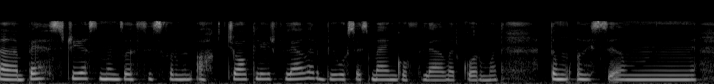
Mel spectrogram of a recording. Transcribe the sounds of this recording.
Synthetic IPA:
besʈɾijɐsnɐnzɐsisʲkoɾmɐnɐhkt͡ʃɔːkleʈfleːʋɐɾbiosʲɐsʲmɛːŋɡoflʲaːʋɐɾkoɾmɐnt̪ɨməsʲ

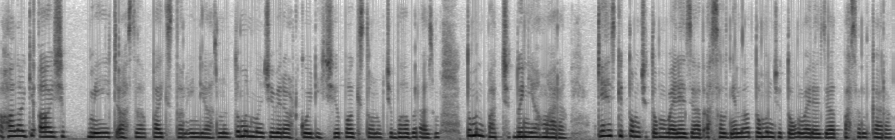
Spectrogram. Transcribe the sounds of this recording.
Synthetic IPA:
haːlãːkiʔaːt͡ʃʰi | mẽːt͡ʃaːsaːpaːki̥st̪aːniɳɖijaːzmɐzt̪umɐnmɐt͡ʃʰiʋeɾaːʈʰkoːɖit͡ʃʰipaːki̥st̪aːnoːkt͡ʃʰibɐɦbɐɾaːzɐmt̪umɐnbaːt̪̚t͡ʃʰid̪unijaːmaːɾãː | kʲẽɦizʲkit̪omt͡ʃʰi̥t̪omʋaːɾʲjaːzʲjaːd̪ɐsɐlɡʲẽnd̪aːt̪omɐnt͡ʃʰit̪omʋaːɾʲjaːzʲjaːd̪̚pɐsɐnd̪kɐɾãː

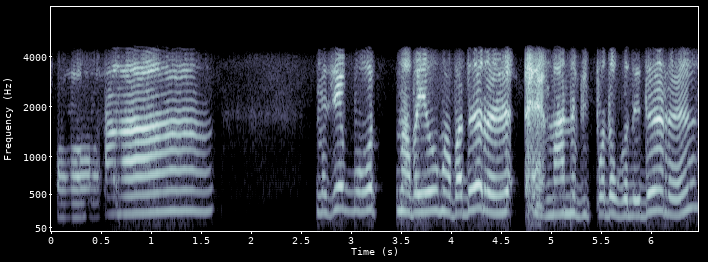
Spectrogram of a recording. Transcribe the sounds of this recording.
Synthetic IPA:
oaa | mad͡ʒebot̚mabajowmabadɯaɾɯmanɯbipodawɡɯnɯdɯaɾɯ

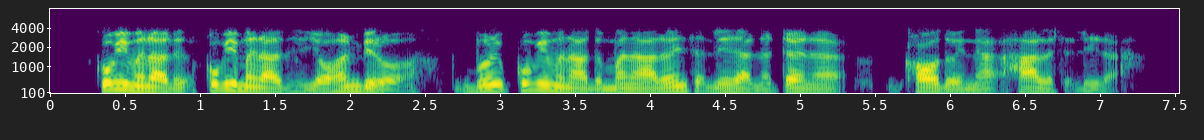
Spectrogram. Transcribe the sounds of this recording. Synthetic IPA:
kubimɐnadukubimɐnadusijɔwɦɐnbiɾɔ̰ | bkubimɐnadumɐnadɔjnsɐt̚liɾanɐtɐɾnɐ | kʰawdɔjnɐ̰halɐsɐ̰t̚liɾa̰

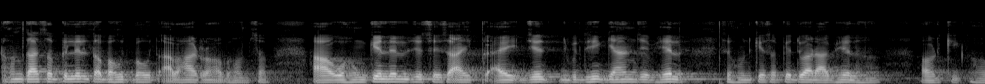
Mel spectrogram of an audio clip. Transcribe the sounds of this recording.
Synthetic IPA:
ɦʊnkasəb̚ʱkelelt̪ɔbəɦut̪̚bəɦut̪a̰bʱaɾɾəɦə̰bɦəmsəb | a̰oɦunkeleld͡ʒesesa̰ika̰d͡ʒebʊd̪ʱːiɡjand͡ʒebʱelseɦʊnkesəb̚ked̪waɾabʱelɦɛ̃ | ɔːɾkikəɦə

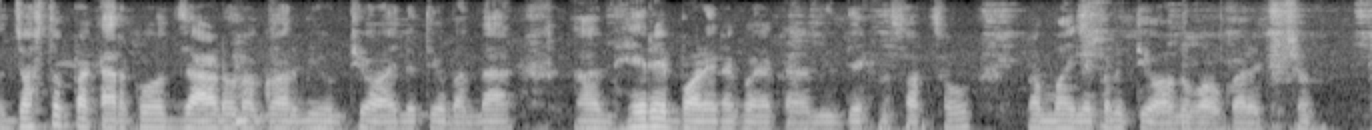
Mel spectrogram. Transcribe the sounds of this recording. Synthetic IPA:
d͡zʌst̪oprʌkarkod͡zaɽoɾʌɡʌrmiɦunt̪ʰijoʌilet̪jobʱʌnd̪ad̪ʱeɾejbʌɽeɾʌɡʌekoɦamid̪ekʰnʌsʌk̚t͡sʰʌw̃rʌmʌjlepʌnit̪joʌnubʱʌbɡʌɾeko̥t͡sʰʌw

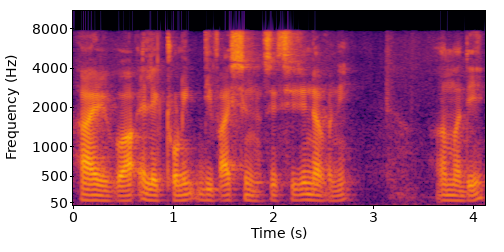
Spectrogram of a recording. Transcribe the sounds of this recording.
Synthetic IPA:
hajɾibɐʔilek̚tɾonik̚dibʰʱajsːiŋɐsisizinːɐbɐni | ɐ̰mɐdi

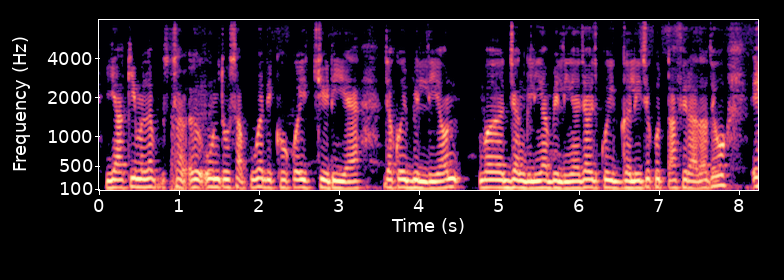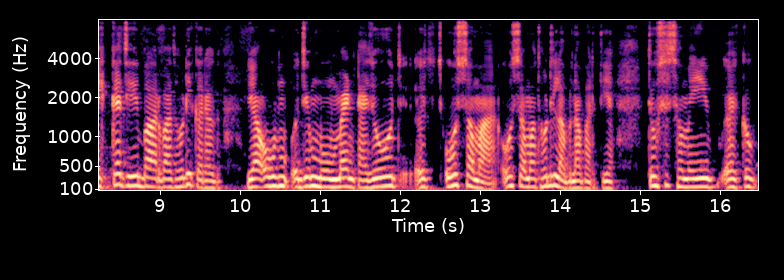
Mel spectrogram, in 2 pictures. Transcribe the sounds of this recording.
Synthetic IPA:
jãːkɪmət̪ləbsəʊnt̪õːsab̚kuːɛ̃d̪ɪkʰːokoːiːt͡ʃɪɽiːɛːd͡ʒãːkoːiːbɪlːiːɛːʊn | d͡ʒəŋɡlɪjãːbɪlːɪjãːd͡ʒãːkoːiːɡəliːt͡ʃkʊt̪ːãːpʰɪɾaːd̪at̪eoːɪkɛt͡ʃiːd͡ʒbaːɾbaːɾt̪ʰoːɽiːkəɾəɡ | jãːoːd͡ʒeːmuːmɛ̃ːɳʈɛːd͡ʒoː | oːsəmã̰ːo̰ːsəmãːt̪ʰoːɽiːləbnaːpəɾt̪iɦɛːt̪eːʊssəməiɪk

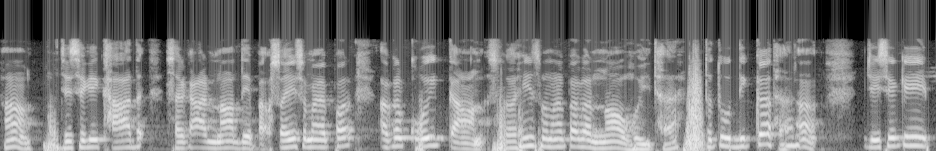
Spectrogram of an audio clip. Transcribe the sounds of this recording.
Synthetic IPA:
hə̃d͡ʒɛɪsekikʰad̪səɾkaɾnəd̪epasəɦisəməjpəɾəɡəɾkoikamsəɦisəməjpəɾəɡəɾnəɦojt̪ʰɦɛt̪ɔt̪od̪ikːət̪ɦɛɦə̃d͡ʒɛseki

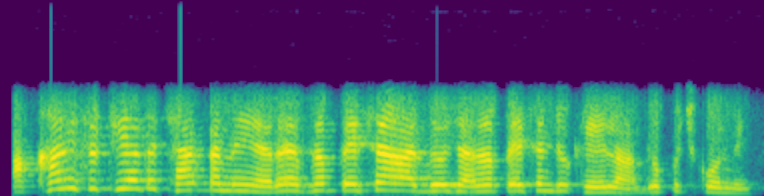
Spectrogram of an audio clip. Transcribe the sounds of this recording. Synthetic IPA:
ɐkʰaːñisʊʈʰiaːt̪ɐt͡ɕʰaːkɐnẽɦɐɾəsãpɛːʃə̃aːɓijot͡ɕʰaːɐ̃pɛːʃəñd͡ʑoːkʰeːlãːɓijokʊd͡ʑʱkoːneː

